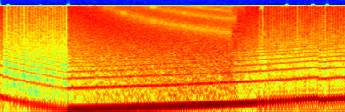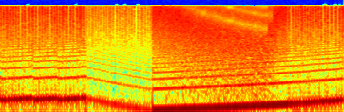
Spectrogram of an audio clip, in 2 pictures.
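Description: Video game tyres hiss and screech during drifts.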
